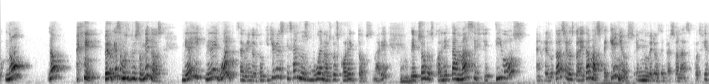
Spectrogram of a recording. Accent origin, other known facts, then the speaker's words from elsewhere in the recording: France; Spanish is a second language; ¿No lo voy a ser yo que soy francesa?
